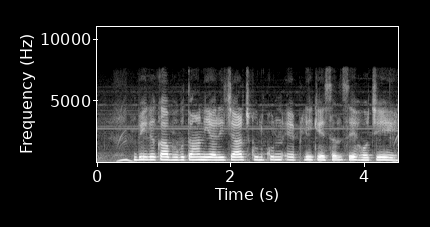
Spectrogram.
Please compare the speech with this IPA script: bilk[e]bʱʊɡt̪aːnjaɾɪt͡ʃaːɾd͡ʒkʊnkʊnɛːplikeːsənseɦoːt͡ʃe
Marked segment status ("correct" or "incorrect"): incorrect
